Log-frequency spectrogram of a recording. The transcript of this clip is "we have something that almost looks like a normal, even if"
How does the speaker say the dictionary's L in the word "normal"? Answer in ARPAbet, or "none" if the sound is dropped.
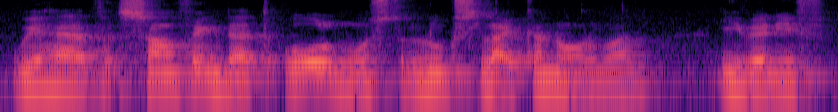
L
